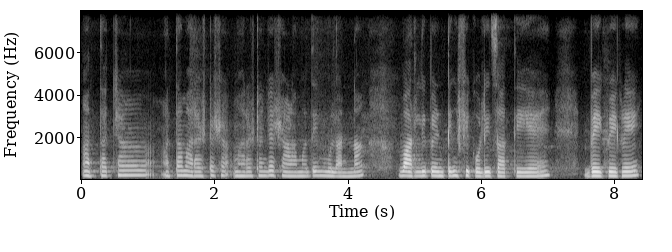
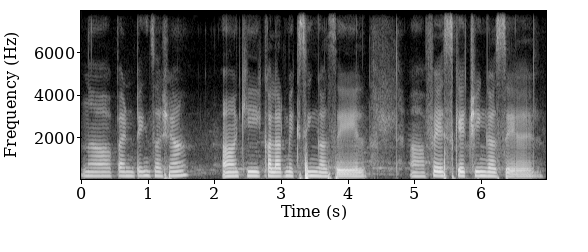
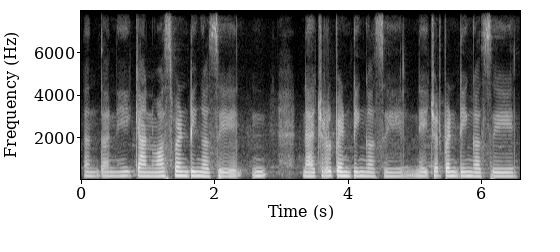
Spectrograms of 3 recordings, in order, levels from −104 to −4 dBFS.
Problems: background sounds at intervals, continuous background conversations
